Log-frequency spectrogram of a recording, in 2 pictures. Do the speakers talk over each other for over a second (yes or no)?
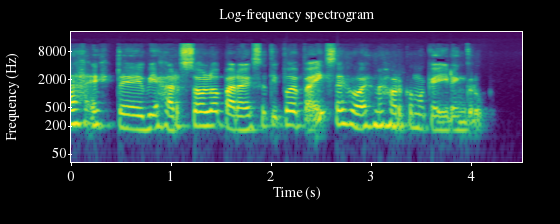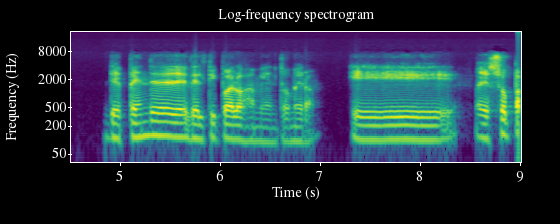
no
